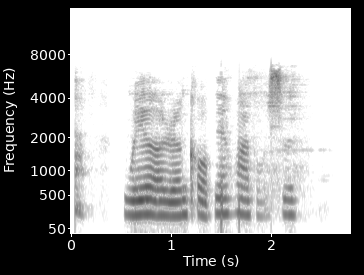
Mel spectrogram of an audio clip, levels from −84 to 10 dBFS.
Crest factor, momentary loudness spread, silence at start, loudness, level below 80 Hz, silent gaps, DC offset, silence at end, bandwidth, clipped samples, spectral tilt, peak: 18 dB; 16 LU; 0.05 s; -30 LUFS; -68 dBFS; none; under 0.1%; 0.55 s; 7.2 kHz; under 0.1%; -4 dB/octave; -14 dBFS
